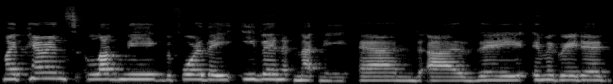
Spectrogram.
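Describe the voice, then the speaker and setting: A woman's voice: medium pitch, fairly even intonation, takes it slowly. A woman from Canada, a financial planner and author, telling personal stories as a guest on a remote interview, with frequent laughter and many fillers. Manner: warm storyteller, laughs often, many fillers. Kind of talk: podcast interview.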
